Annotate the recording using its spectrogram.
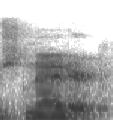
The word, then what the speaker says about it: Schneider: E-K-I-M. Ekim. Ekim Schneider. – How do you spell the last name? What? – Yeah. – S-C-H-N-E-I-D-E-R.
